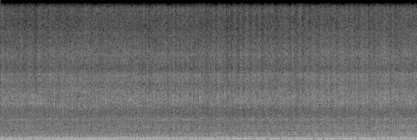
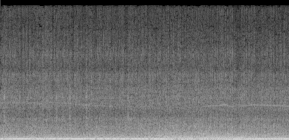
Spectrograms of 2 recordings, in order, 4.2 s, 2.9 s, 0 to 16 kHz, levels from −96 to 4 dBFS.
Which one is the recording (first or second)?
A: second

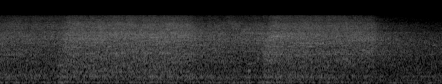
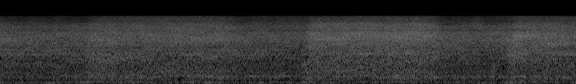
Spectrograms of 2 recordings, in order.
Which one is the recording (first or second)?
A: first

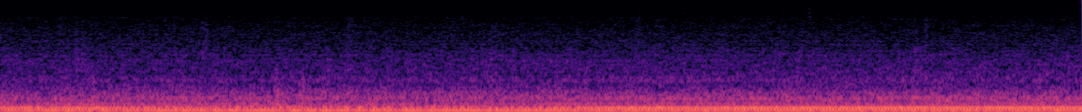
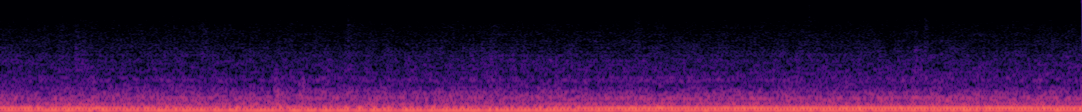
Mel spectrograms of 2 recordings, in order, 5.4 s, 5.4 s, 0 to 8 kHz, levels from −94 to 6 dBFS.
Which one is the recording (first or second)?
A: first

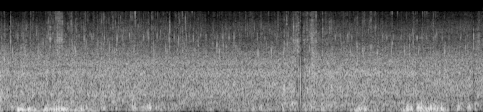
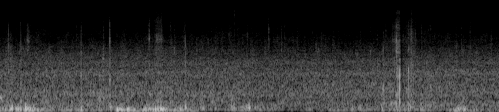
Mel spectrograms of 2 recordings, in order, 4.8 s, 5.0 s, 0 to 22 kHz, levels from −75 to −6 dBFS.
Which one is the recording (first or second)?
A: first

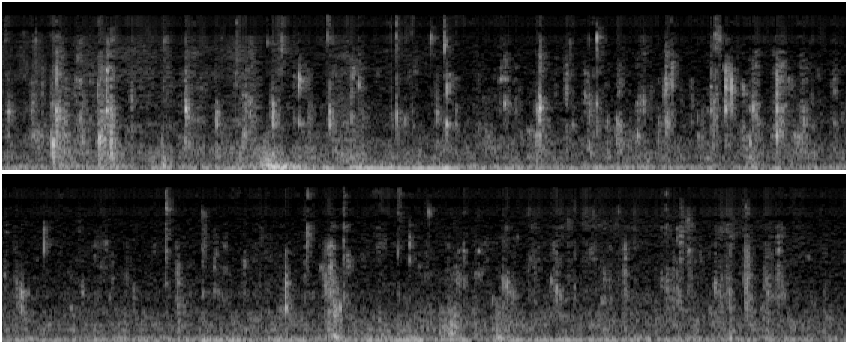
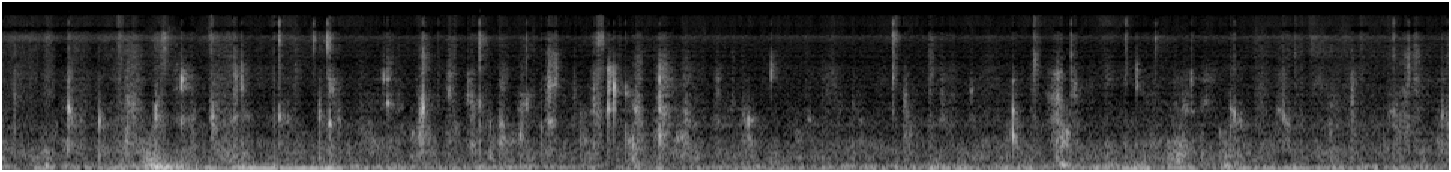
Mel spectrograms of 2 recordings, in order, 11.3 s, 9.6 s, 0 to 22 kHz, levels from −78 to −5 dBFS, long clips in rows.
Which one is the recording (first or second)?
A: first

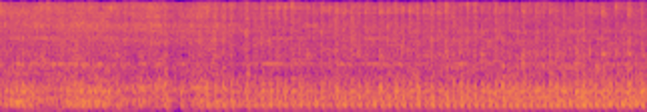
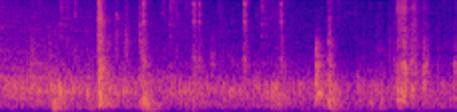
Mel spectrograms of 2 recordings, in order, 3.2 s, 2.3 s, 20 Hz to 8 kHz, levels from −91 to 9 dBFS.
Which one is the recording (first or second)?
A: second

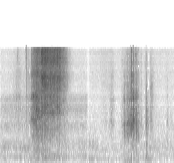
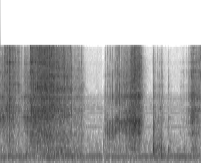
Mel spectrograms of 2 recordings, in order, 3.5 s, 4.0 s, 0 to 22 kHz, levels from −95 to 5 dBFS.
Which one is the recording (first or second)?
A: second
